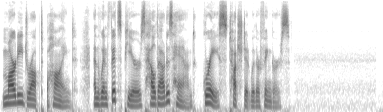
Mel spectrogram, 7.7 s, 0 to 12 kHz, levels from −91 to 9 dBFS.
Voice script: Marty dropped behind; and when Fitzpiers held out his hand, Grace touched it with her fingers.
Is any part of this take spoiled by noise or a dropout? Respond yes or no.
no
